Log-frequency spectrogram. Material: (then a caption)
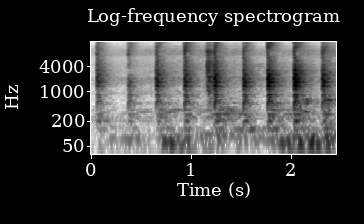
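Tempered glass. Nine light taps on the 8 mm tempered glass top of a Rinnai built-in stove that has been in use for 1.5 years, done to compare its sound with the zinc layer underneath. Each tap is a short, hard knock with a low thud and a brief mid-pitched ring that fades quickly.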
